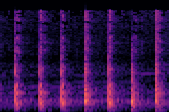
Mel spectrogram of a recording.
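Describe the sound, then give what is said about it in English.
Seven quick, evenly spaced knocks on a door, each a solid, hollow thud with a woody ring, in a steady rhythm with no voices. “He says, "Behold, I'm standing at the door of your heart and I'm knocking."”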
